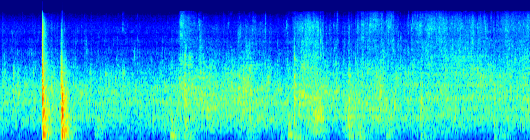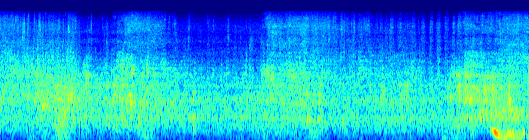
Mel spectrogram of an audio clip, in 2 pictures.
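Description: Beef cubes sizzling in hot oil in a stainless steel pot as they are turned with a silicone spatula: a steady hiss, with two sharp knocks about half a second in. The oil is hot enough that the meat sears on contact.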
